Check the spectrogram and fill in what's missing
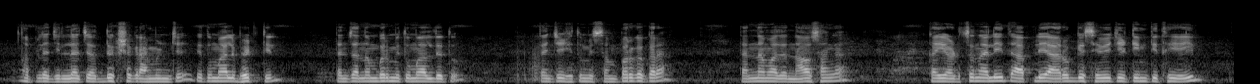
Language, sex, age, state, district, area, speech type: Marathi, male, 45-60, Maharashtra, Wardha, urban, spontaneous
